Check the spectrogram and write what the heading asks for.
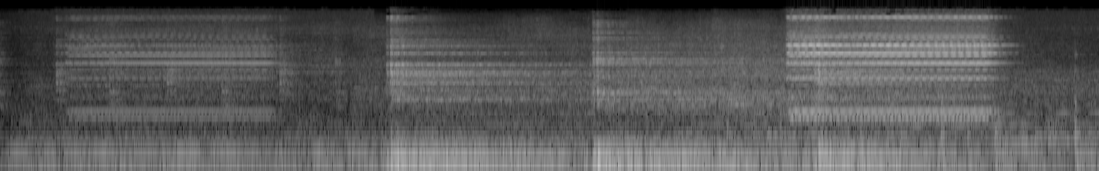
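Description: A telephone ringing in repeated bursts of about two seconds, with short gaps between rings, over a low droning background.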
